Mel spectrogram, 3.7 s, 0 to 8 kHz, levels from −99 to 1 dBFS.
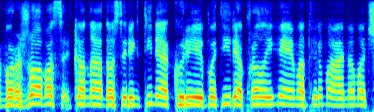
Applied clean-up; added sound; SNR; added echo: neural mask model DeepFilterNet 3.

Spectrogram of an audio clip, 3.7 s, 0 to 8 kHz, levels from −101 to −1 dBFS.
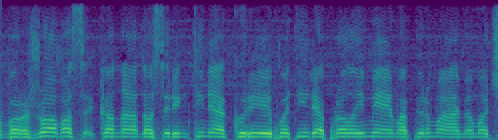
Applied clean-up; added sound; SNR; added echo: none; none; none; none.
